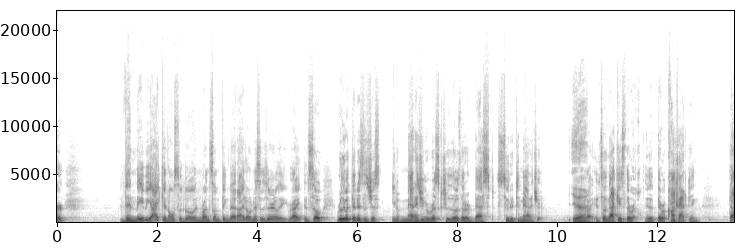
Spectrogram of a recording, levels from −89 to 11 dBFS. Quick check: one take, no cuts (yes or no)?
yes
